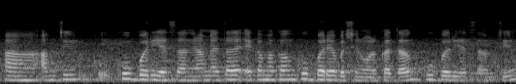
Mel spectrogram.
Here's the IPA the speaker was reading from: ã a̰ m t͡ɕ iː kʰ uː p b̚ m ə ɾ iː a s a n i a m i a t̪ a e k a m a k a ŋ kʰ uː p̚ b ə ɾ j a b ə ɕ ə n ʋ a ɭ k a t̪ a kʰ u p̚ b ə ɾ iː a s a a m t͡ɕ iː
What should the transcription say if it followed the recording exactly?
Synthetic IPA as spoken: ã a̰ m t͡ɕ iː kʰ uː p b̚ b ə ɾ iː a s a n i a m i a t̪ a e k a m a k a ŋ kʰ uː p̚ b ə ɾ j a b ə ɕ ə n ʋ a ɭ k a t̪ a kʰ uː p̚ b ə ɾ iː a s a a m t͡ɕ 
